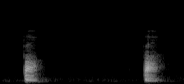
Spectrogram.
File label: "吧", Mandarin Chinese fourth tone; pronunciation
